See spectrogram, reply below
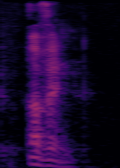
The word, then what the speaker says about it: oven: I'm trying to say it with a U, oven. – Because that's how you say it. – That's how people say it, but it's wrong.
